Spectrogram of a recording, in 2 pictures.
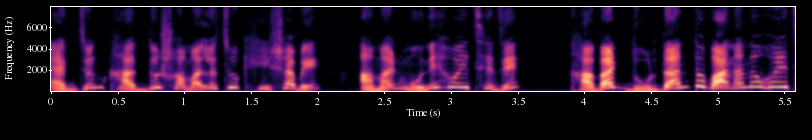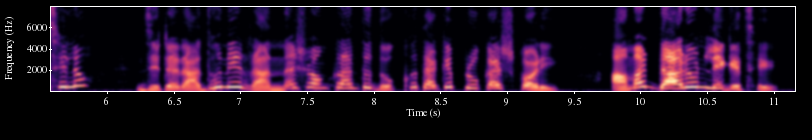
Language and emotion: Bengali, happy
